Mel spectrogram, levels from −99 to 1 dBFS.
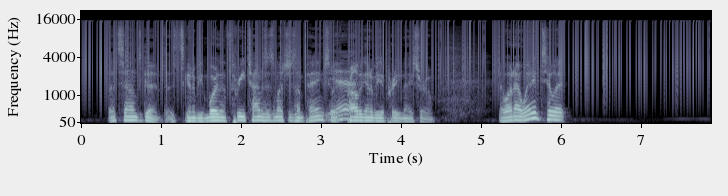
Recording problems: crackle, like an old record; noticeable; 15 dB below the speech

